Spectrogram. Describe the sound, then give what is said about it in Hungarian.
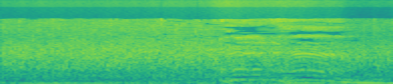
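Audience applause at a live stage show: loud, steady clapping with a voice calling out over it in the second half. “Na, ennél finomabb tapsotok. Rendes tapsot kérünk szépen, ez az lelkes tömege, így a jó!”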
